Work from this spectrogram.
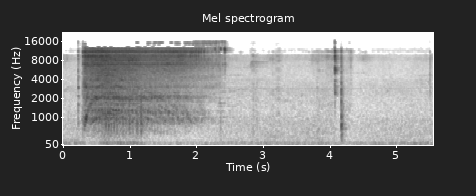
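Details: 1950s Milwaukee Model 414 Sawzall, dead since the 1980s, after cleaning out grease and dirt and oiling with 30-weight motor oil. Snaps on with steady, even buzz about two seconds, winds down cleanly, no rattle or bind; normal running.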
